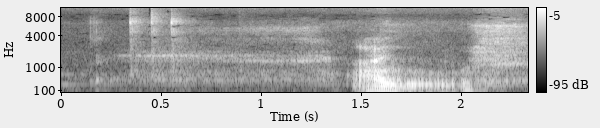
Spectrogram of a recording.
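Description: A few faint clicks at a computer during a quiet stretch, then a man's voice starts about a second and a half in.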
